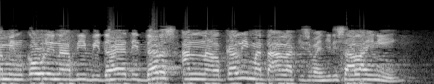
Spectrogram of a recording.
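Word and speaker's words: أَنَّ الْكَلِمَةَ: Innal kalimata ala qismaini. Ini bacanya bukan innal kalimata, ini sebenarnya annal kalimata.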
